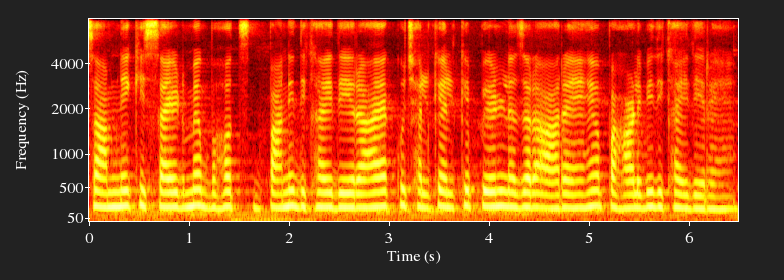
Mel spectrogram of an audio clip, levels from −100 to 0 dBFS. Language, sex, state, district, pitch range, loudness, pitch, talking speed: Hindi, female, Punjab, Pathankot, 205-225 Hz, -13 LUFS, 215 Hz, 220 wpm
